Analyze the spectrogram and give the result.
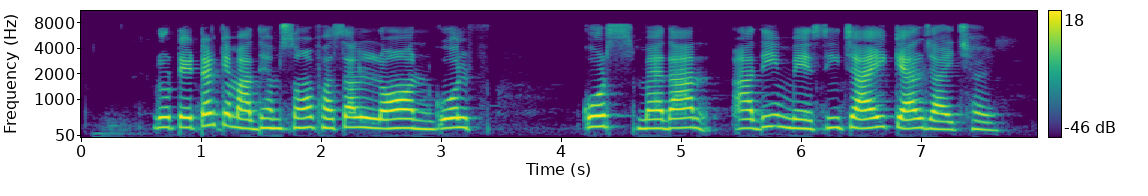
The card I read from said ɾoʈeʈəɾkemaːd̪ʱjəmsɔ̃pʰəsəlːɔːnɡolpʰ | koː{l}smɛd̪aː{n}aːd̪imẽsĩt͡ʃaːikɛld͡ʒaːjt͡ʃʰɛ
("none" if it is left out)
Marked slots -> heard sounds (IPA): ɾ, n

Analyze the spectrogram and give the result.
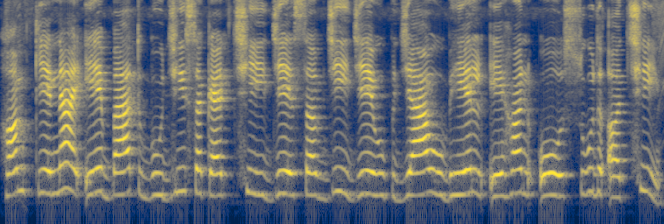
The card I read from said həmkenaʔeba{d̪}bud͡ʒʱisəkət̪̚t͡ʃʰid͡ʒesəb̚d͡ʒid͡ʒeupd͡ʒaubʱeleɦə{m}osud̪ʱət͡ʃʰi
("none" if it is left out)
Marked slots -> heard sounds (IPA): t̪, n

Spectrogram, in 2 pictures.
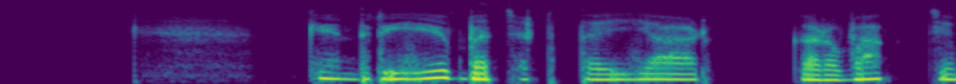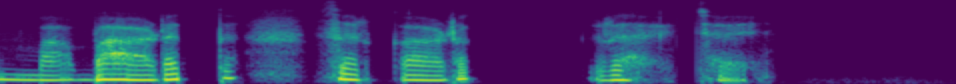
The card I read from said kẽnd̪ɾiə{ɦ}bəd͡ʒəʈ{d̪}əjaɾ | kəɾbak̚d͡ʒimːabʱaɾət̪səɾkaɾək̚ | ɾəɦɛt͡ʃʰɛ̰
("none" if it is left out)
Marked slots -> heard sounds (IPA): none, t̪

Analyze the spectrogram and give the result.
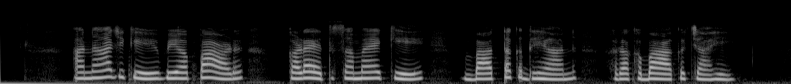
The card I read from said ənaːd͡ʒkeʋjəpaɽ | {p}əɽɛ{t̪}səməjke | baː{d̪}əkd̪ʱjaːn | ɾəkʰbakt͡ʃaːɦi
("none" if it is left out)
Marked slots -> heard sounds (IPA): k, t̪, t̪

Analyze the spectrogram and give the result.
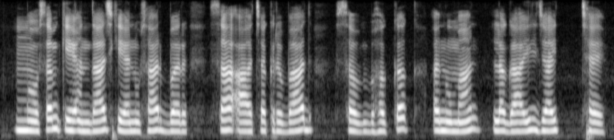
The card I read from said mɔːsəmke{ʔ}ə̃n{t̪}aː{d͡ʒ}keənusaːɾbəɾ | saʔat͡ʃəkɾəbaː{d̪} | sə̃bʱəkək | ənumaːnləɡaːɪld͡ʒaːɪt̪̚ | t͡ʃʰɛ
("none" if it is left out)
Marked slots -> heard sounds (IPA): none, d̪, d͡ʒ, d̪

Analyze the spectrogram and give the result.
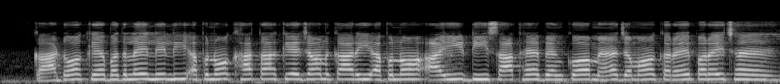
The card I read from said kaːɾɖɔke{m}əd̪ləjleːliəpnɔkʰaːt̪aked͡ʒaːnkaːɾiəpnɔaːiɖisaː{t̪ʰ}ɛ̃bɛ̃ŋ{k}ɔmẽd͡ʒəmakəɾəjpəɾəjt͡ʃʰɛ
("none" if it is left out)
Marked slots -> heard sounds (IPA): b, t̪ʰ, k

